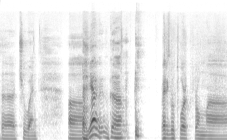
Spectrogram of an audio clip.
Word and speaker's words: Qwen: intrigued by these models, and I said Qwen, and the guys just said what? They didn't understand what I was talking about, so they ended up explaining how this is being pronounced in Chinese, actually.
